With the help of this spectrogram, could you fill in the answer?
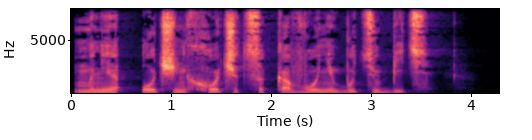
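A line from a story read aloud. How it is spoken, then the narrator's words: Through gritted teeth. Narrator (Russian): процедил Гессер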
